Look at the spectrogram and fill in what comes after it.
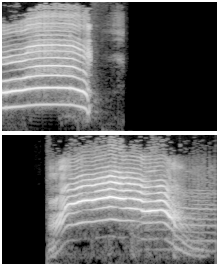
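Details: Angry domestic cat giving a falling yowl, then after two seconds of silence a longer rising-and-falling wail that trails off at the end.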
